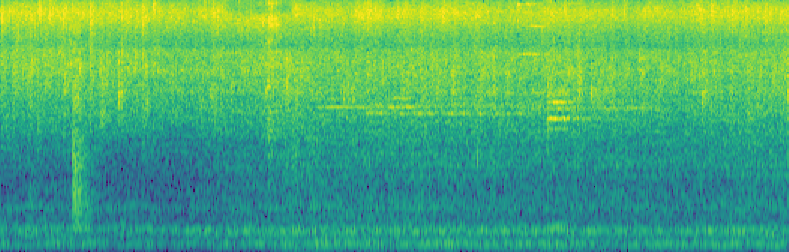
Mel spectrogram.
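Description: Steady sizzle of pabda fish frying in hot mustard oil in a kadai.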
